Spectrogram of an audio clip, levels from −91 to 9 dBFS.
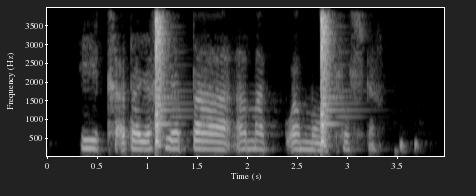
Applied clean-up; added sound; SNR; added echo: none; Snare drum; -4 dB; reverberation time 0.2 s.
